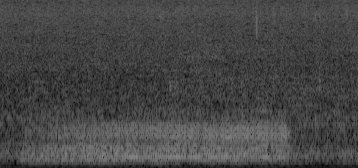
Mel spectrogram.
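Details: A female house cat growls while eating food stolen from another cat. The growl is low and continuous, about two seconds long, then fades out. There is a faint steady hiss in the background.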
